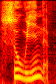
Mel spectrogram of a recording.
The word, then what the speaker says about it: Samhain: Mais là, par exemple, pour l'événement de vendredi, Samin, qui, d'ailleurs, je précise, se prononce Sowin, comme Halloween.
